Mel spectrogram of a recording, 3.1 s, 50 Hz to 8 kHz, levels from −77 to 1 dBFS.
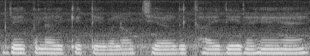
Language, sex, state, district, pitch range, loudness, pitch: Hindi, male, Chhattisgarh, Raipur, 160-170 Hz, -14 LUFS, 165 Hz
